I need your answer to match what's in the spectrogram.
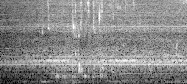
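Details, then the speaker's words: Electric household water pump drawing from a well (demo drawing from an aquarium) keeps running after the water runs out: steady hum near one kilohertz with sputtering, gurgling water and air; pump running dry. "Perhatikan ya sekarang air sumur udah habis Tapi pompa masih jalan terus ya kenegaraan bunyinya ya"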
